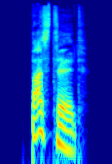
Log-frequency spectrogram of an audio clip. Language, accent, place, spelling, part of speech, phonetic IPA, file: German, Germany, Berlin, bastelt, verb, [ˈbastl̩t], De-bastelt.ogg
- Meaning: inflection of basteln: 1. third-person singular present 2. second-person plural present 3. plural imperative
